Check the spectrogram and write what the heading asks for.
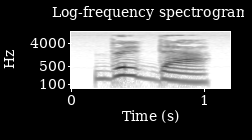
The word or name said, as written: Bedat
